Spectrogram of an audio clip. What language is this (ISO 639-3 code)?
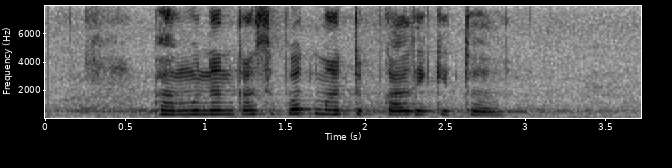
jav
